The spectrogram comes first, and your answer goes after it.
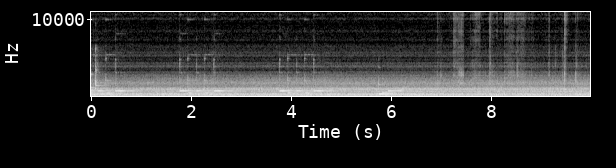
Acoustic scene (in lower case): car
